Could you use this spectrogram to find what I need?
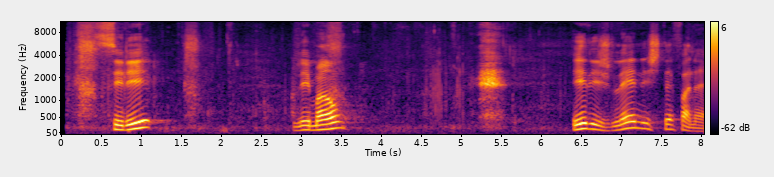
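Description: A middle-aged man speaks calmly through a microphone over a loudspeaker.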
